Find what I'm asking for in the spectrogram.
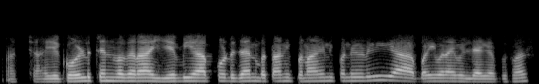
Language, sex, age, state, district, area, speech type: Hindi, male, 45-60, Rajasthan, Karauli, rural, conversation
